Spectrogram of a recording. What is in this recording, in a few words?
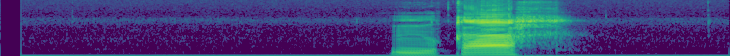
sipakapense; near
